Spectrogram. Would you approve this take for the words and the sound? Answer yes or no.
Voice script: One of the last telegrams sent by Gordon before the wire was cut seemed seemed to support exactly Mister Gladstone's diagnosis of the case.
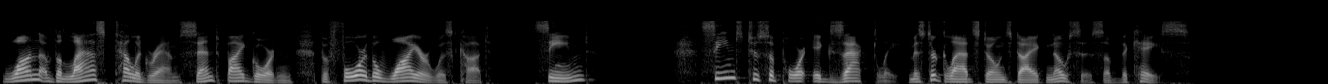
yes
